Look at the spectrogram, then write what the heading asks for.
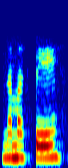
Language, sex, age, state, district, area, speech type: Hindi, female, 60+, Uttar Pradesh, Ayodhya, rural, conversation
